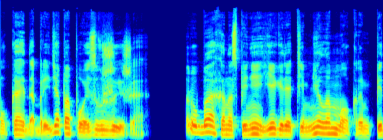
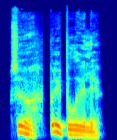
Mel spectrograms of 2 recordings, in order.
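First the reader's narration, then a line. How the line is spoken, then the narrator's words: Dejected voice. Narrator (Russian): упавшим голосом сообщил Макс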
